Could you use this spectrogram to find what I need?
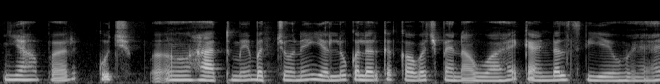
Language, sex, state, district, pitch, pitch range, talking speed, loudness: Hindi, female, Bihar, Begusarai, 200 Hz, 185-205 Hz, 170 wpm, -21 LUFS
